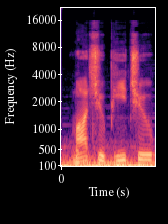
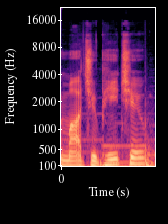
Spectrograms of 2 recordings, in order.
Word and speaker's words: Machu Picchu: machu picchu peru when a place rhymes with picture you can almost bet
